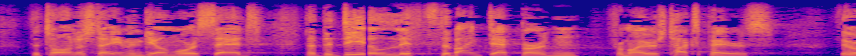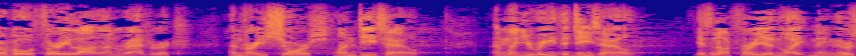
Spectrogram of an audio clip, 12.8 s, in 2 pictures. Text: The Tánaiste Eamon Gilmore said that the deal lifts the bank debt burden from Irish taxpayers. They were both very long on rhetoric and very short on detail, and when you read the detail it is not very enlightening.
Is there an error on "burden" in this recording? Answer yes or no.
no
